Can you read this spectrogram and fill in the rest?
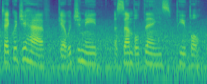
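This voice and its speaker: An actress playing a tough, self-assured nomad mercenary in a video game, brisk, confident and plain-spoken. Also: female voice, on the low side, natural voice. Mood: wry, instructive. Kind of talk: video game dialogue acting. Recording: vehicle and outdoor noise behind.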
